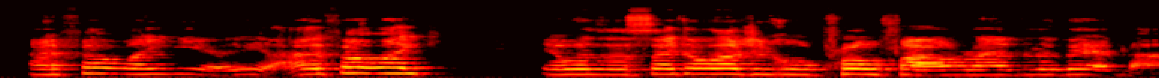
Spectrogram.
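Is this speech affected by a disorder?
Yes: cerebral palsy; brain injury.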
